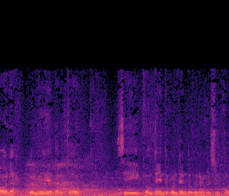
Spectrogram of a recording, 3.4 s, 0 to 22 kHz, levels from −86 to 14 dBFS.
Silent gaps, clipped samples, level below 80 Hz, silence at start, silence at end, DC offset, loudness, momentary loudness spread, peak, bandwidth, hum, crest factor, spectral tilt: none; under 0.1%; -36 dBFS; 0 s; 0 s; under 0.1%; -19 LUFS; 8 LU; -4 dBFS; 14.5 kHz; none; 14 dB; -6.5 dB/octave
